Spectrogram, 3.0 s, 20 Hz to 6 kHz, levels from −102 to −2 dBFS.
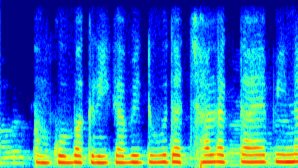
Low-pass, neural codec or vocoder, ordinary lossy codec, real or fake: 5.4 kHz; none; Opus, 24 kbps; real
